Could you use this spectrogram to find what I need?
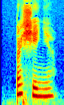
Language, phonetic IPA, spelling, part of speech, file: Russian, [prɐˈɕːenʲɪje], прощение, noun, Ru-прощение.ogg
- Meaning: forgiveness, pardon (forgiveness for an offence)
